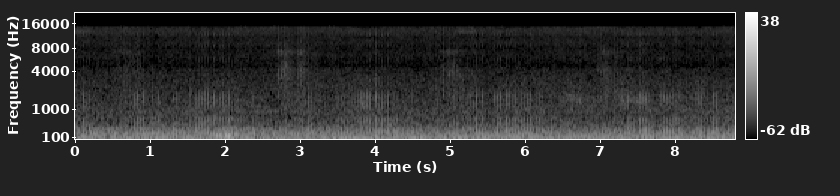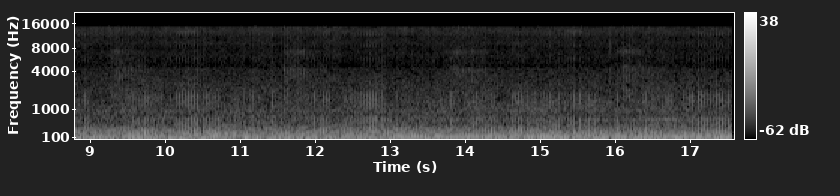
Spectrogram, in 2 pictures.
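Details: Lord Wellington, a kitten purring while serenading his human; a continuous deep purr with regular in-and-out breathing cycles every couple of seconds over a quiet indoor background.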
